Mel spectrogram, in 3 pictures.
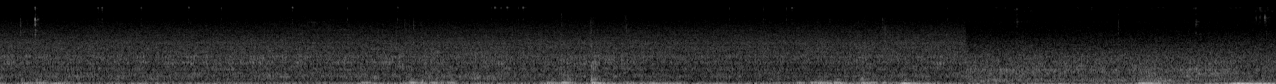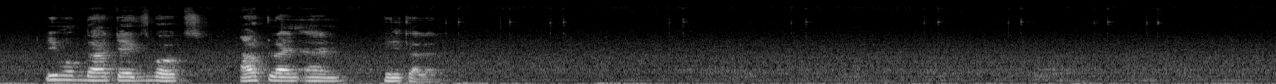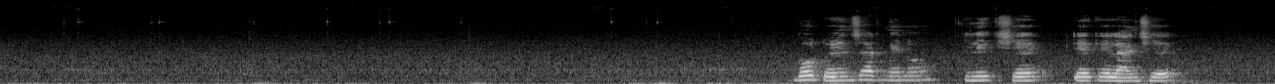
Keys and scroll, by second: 5.8 ctrl+shift+,, 8.0 ctrl+a, 8.4 ctrl+shift+,.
